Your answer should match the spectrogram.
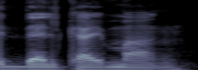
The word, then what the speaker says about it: Del Caimán: from Del Cayman. Yes. Now, tell me how you say it. So I say del Caimán.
